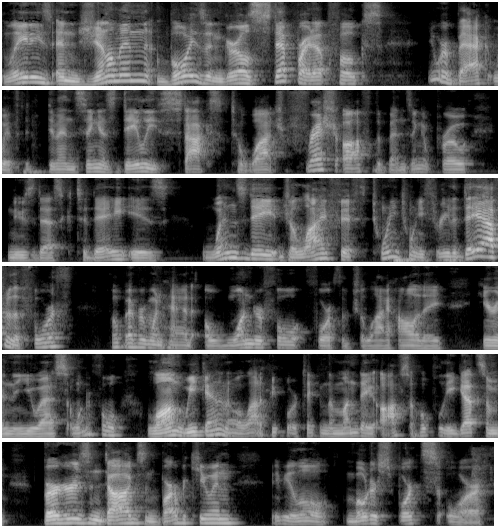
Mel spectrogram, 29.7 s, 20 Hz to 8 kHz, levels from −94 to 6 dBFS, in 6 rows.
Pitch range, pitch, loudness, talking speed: 95-135 Hz, 115 Hz, -25 LUFS, 160 wpm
